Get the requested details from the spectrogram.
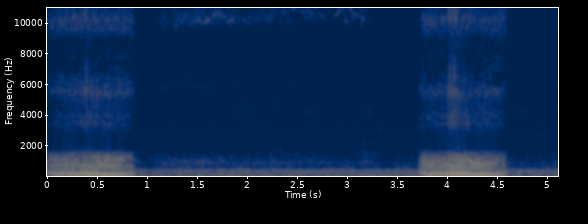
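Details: Two deep, buzzing snores about four seconds apart with quiet breathing between; a sleeper snoring loudly.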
